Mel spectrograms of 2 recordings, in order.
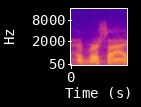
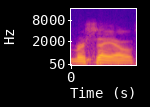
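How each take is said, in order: First: The name is said the non-local way. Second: The name is said the local way. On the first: This is not what the town is called. "it's not Versailles" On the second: This is what the locals call the town. "but they call it Versailles"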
